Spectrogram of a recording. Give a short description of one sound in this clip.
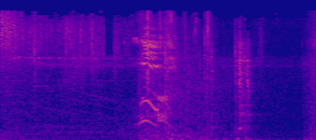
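A young woman cries out and groans in pain.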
